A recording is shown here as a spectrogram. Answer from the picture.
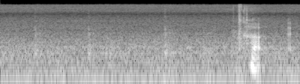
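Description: A pause in speech: faint room tone with a steady low hum, and one brief vocal sound near the end.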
